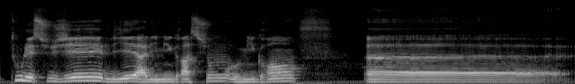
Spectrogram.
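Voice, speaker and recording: A man's voice: mid-range voice, a little mellow. A man from Réunion co-hosting a casual live stream, reading viewer comments and answering them earnestly, thinking aloud in long winding sentences. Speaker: streamer and co-host.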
